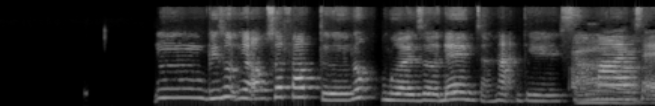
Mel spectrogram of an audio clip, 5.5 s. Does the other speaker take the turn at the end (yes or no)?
no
